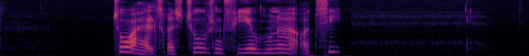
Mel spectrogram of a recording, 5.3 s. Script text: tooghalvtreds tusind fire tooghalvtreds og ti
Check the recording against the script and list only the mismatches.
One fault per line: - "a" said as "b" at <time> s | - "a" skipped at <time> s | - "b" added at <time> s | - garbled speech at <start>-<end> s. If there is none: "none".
- "tooghalvtreds" said as "hundrede" at 2.5 s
